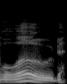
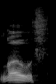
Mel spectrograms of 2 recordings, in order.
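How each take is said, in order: First: The name is said the Irish way. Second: The name is said the American way. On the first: This is how the locals say it. "is how they the caddies okay. pronounce it to me" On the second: This is how a visitor said it. "but I was count, pronouncing it Loath"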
